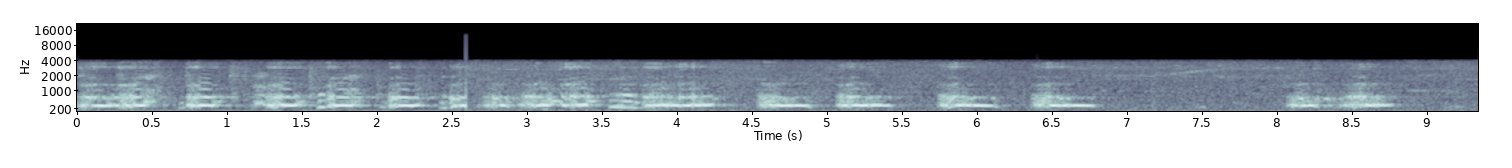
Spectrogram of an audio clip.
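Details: In a Santa Cruz, Costa Rica garden, a visiting howler monkey group calls with steady, throaty woofing pulses, closely repeated at first, then spacing out and pausing before a final burst.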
